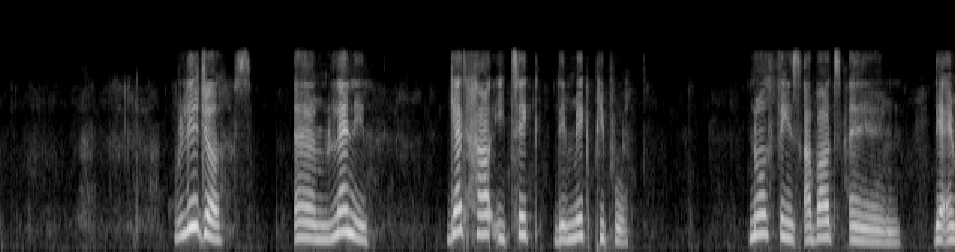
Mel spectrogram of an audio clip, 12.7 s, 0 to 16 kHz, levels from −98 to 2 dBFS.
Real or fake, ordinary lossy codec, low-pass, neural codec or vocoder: fake; none; 7.2 kHz; codec, 16 kHz, 4.8 kbps, FACodec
